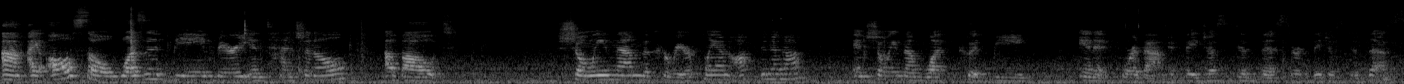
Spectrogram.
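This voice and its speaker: Through noticeable background noise and audible room echo, a woman at medium pitch speaks at a fairly slow pace with ordinary pitch variation. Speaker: direct sales team leader. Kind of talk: conference talk. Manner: loud.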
